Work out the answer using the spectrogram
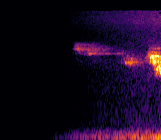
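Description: A house sparrow gives a thin, high falling note followed by one loud, bright chirp, over a low rumble of background noise.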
